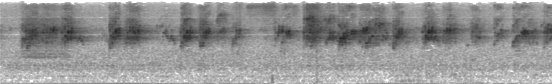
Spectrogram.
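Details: House martin chicks in a colony of thirty nests, fed by parents, keep up a dense, high, twittering chatter in overlapping bursts about twice a second, many hungry young begging at once.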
